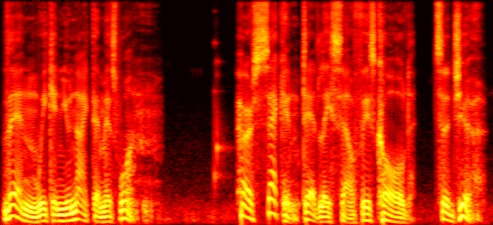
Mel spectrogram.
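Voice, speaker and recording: An ancient, composed sage. He explains weighty matters in formal, deliberate game dialogue, with a wide, expressive melody. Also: deep voice, full character voice. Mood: composed, explanatory. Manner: formal, measured, solemn, deliberate. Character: calm, grave, ancient male sage explaining secrets. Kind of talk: scripted video game character dialogue.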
